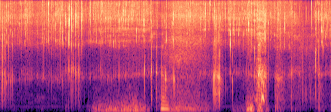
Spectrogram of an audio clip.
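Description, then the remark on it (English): Loud, irregular crunching and chewing of a whole pack of a crisp snack, with bursts of crackly munching and short bites, some louder jaw crunches standing out, and no speech over it. “I sound like a rain stick.”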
